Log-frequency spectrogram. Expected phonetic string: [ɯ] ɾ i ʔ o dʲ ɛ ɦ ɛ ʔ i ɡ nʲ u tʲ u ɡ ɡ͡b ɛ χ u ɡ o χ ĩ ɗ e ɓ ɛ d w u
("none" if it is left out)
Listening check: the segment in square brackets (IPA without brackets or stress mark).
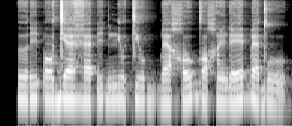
ɯ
